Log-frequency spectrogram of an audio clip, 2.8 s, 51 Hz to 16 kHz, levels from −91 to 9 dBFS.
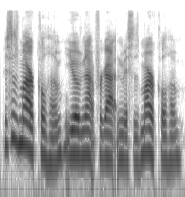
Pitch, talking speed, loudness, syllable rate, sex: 175 Hz, 150 wpm, -21 LUFS, 5.2 syllables/s, female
